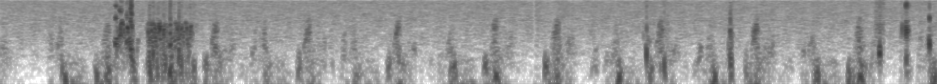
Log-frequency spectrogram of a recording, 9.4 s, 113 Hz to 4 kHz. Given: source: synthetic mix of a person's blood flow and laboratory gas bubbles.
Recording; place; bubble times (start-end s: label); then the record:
Doppler ultrasound of blood flow; precordium
1.14-1.40 s: bubbles
1.46-1.97 s: bubbles
6.42-6.51 s: bubbles
6.61-6.69 s: bubbles
7.26-7.36 s: bubbles
8.76-8.84 s: bubbles
8.99-9.12 s: bubbles
9.27-9.34 s: bubbles
From the record:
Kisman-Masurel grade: 223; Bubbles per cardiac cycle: several, 3 to 8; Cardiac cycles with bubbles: 10 to 50%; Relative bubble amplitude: loud (0.450 to 0.775); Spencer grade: 2 (many but less than half of the cardiac periods contain bubble signals, singularly or in groups); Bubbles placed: only in the low amplitude regions of the cardiac cycle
